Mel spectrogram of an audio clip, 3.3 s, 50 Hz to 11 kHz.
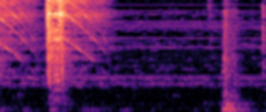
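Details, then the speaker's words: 2004 Nissan Altima 2.5L, warrantied replacement starter after sitting ~20 hours: two short harsh scraping bursts with no cranking; plunger fails to fully push pinion into flexplate ring gear. "So it's like it's starting up normal, and I guess for those who are familiar will understand you'll hear the scraping noise as if the pinion doesn't completely engage the flywheel."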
